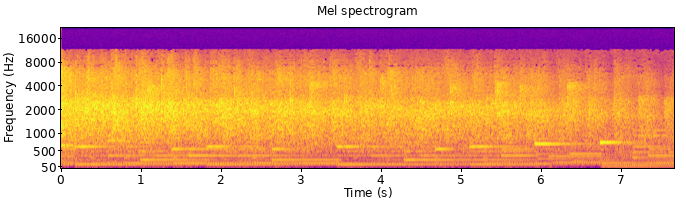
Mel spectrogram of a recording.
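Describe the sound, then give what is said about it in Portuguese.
A large audience claps steadily throughout, giving applause to Christ, a dense crackling wash of applause, while sustained organ or keyboard chords shift underneath. No one speaks. “que não dar um aplauso a esse Cristo maravilhoso que cumpriu todo o que haviam dito sobre Ele.”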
